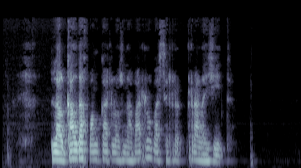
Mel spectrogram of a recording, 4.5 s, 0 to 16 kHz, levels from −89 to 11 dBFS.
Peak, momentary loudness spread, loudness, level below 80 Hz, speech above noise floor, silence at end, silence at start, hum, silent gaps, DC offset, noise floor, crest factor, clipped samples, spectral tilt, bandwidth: 0 dBFS; 18 LU; -19 LUFS; -56 dBFS; 60 dB; 1.2 s; 0.35 s; none; none; under 0.1%; -78 dBFS; 20 dB; under 0.1%; -5.5 dB/octave; 11.5 kHz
